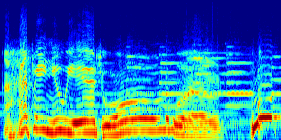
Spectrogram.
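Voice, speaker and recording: An actor playing an elderly reformed miser giddy with joy, in exclamatory, theatrical radio drama style. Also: male voice, sits high, wildly swooping pitch, slow pace, highs cut off, over music, exaggerated voice. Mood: giddy, elated. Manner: exclamatory, chuckling, swooping delivery.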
